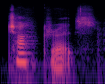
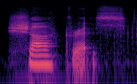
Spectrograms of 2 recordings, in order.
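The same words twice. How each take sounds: First: The word begins with a hard ch sound. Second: The word begins with a soft sh sound. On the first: The speaker calls it right. "it's actually a C H, which is ch" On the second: The speaker calls it wrong. "Everybody loves to pronounce it as an S"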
